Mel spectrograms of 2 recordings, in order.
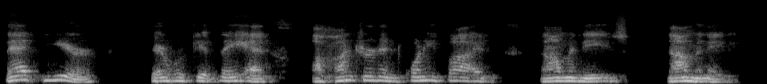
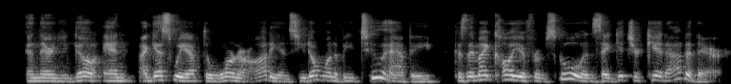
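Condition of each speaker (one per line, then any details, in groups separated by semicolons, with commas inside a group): Cerebral palsy; from birth; mild in childhood, worsened quickly from teens
No condition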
